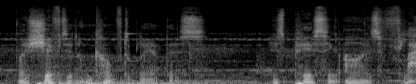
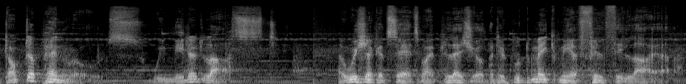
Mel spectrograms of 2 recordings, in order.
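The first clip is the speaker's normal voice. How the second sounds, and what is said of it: Deep sonorous voice, exotic accent. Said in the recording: “his voice sonorous like great bronze bells in a storm, with an exotic accent I could not place”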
